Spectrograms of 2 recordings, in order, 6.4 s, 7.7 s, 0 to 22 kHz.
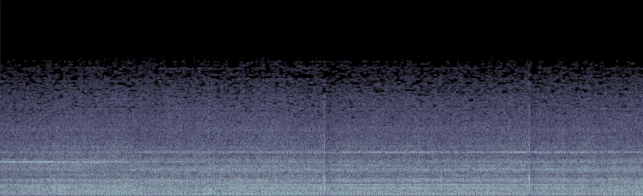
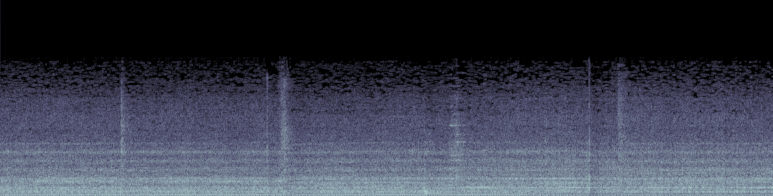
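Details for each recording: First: John Deere X320 mower, 260 hours, after tune-up (spark plug, air and fuel filters, belts), PTO engaged: small engine at high speed with constant metallic hum; worn PTO clutch bearings suspected, noise absent at low rpm. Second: John Deere X320 mower, 260 hours, after PTO clutch bearing replacement and new belts: small engine at steady speed with even buzzy drone, no knocks or grinding; runs normally, repair called semi-successful.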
